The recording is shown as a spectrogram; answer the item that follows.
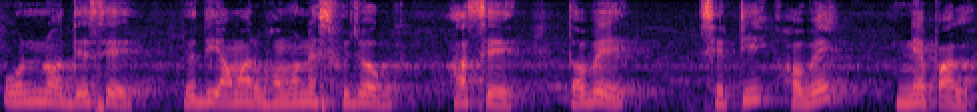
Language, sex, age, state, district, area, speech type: Bengali, male, 45-60, West Bengal, Jhargram, rural, spontaneous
